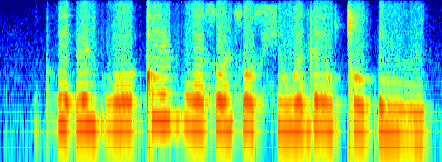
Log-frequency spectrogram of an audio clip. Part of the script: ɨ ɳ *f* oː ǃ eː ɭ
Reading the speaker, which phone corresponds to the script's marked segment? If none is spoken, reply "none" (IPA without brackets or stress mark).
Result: bʱ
